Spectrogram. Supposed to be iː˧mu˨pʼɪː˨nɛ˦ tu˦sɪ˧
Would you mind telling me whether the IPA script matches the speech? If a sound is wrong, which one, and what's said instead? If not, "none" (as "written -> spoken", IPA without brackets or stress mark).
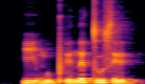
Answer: none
